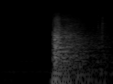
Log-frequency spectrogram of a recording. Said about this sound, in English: That's scary knocking.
